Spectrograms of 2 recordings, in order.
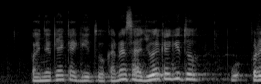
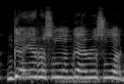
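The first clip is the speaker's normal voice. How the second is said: pitched-up stubborn refusal; insist, raised and earnest; higher insistent refusal; 8 semitones higher, much faster than usual. Acted. Abu Dujanah refusing Rasulullah while taking the arrows, in a higher insistent voice.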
